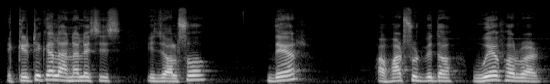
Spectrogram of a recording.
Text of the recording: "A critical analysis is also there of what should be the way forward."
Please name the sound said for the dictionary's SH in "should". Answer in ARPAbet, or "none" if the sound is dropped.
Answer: S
